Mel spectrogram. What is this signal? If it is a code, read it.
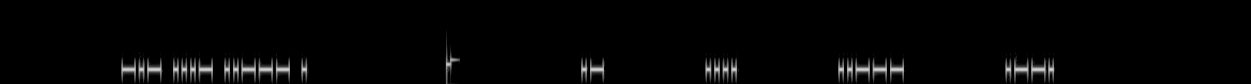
Morse code, heard as a keyed tone, about 27 wpm, spaced as for 12 wpm, 700 Hz. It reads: KV2E AH2P
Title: USA Call Signs - 4 Characters - 8x Character Spacing - 28wpm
